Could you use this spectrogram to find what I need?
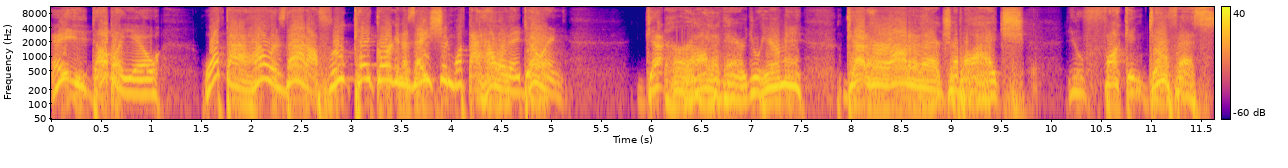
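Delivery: furious, full-fury angry rant. In a skit, the boss reacts to bad news from Triple H, in a Vince McMahon impression. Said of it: "doing the Vince voice".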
